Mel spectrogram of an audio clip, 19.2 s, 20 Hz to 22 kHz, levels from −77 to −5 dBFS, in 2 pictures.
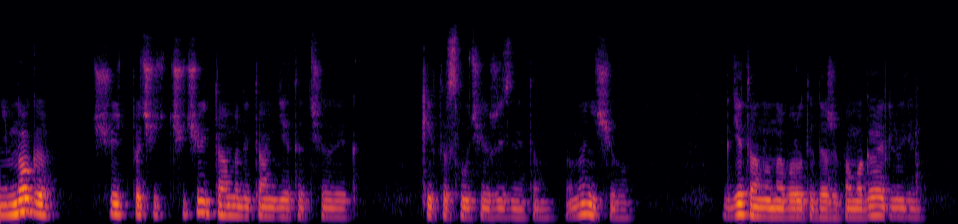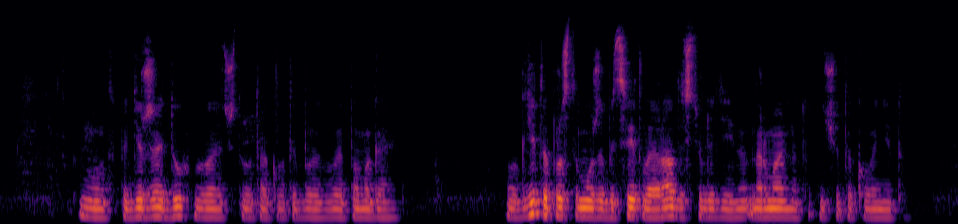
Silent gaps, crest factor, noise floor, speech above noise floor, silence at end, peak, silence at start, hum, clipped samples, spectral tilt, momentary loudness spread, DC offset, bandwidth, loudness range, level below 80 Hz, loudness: none; 22 dB; -68 dBFS; 32 dB; 0.6 s; -14 dBFS; 0 s; none; under 0.1%; -5.5 dB/octave; 12 LU; under 0.1%; 17.5 kHz; 5 LU; -90 dBFS; -37 LUFS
